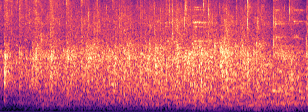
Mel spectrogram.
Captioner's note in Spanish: aplausos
